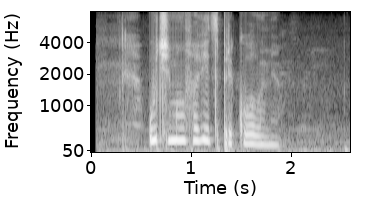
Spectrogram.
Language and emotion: Russian, neutral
